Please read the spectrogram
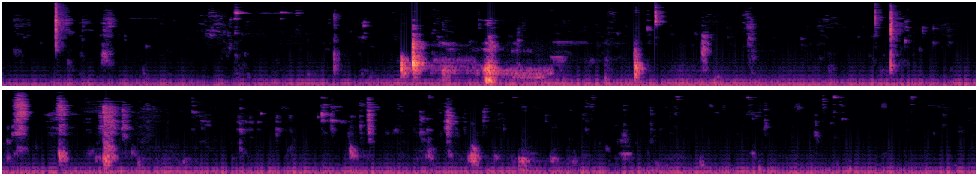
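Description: A whiteboard being wiped with an eraser and then written on with a marker: scattered quiet taps, squeaks and short rubbing strokes, a few louder ones about three seconds in, over a faint steady room hum.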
